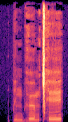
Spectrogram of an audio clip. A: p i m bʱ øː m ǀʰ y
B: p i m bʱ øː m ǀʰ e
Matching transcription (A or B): B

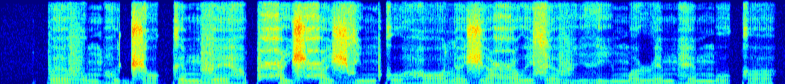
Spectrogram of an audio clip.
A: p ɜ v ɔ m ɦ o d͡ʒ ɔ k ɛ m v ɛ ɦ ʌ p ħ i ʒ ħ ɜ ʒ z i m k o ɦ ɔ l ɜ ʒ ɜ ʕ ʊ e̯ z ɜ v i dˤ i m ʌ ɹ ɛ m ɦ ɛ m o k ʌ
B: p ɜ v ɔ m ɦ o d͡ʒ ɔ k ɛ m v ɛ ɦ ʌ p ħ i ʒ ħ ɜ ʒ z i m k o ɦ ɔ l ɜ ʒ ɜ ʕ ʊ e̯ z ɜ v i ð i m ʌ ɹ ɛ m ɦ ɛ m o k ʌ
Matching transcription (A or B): B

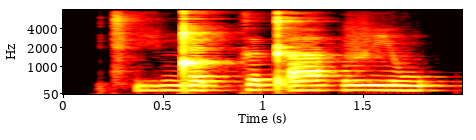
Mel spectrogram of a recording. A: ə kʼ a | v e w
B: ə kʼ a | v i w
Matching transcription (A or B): B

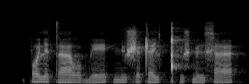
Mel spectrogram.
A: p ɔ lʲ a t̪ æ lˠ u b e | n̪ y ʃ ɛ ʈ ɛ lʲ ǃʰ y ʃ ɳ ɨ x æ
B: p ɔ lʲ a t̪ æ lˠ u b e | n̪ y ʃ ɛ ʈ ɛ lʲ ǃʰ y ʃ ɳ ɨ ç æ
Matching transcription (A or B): A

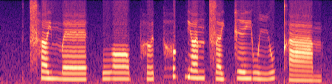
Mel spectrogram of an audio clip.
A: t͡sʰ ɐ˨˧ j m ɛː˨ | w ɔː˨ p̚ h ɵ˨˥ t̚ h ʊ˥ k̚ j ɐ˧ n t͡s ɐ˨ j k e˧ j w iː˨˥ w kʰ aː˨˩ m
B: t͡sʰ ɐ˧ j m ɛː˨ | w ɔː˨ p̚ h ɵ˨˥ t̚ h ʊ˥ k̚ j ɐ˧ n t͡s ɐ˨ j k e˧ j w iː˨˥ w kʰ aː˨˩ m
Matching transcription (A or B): B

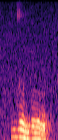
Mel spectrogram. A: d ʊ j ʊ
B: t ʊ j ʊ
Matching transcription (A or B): A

